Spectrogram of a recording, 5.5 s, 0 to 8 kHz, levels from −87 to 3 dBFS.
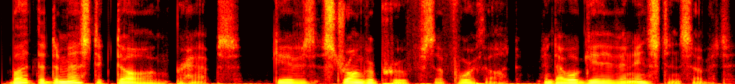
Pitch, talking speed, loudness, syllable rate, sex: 110 Hz, 195 wpm, -19 LUFS, 5.4 syllables/s, male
